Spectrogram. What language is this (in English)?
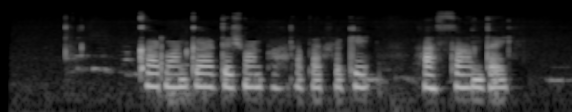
Pashto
